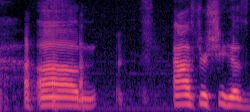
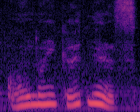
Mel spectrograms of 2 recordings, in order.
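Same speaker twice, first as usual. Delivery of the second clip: awed gasp; 5 semitones higher, 7 dB quieter, slower than usual. Acted. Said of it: "and she goes".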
